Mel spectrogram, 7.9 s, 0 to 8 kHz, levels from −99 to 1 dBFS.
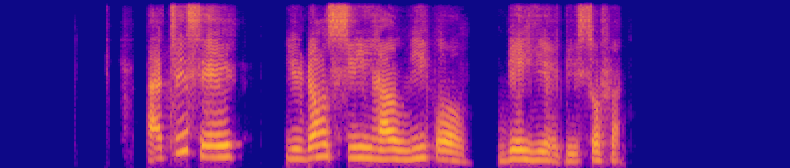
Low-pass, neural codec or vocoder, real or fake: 7.2 kHz; codec, 16 kHz in and 24 kHz out, 0.6 kbps, FireRedTTS-2 codec; fake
